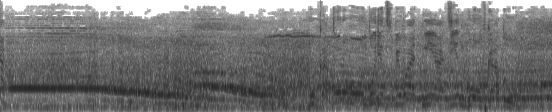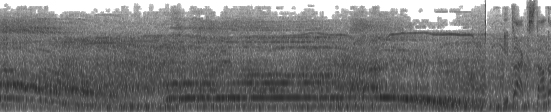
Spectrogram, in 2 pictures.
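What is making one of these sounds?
A large stadium crowd chants and sings in long, drawn-out notes.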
